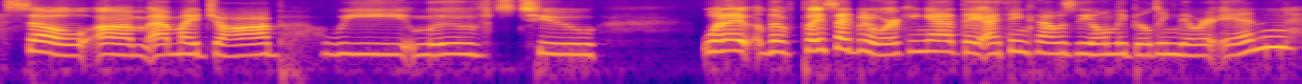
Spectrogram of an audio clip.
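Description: A woman's voice: a little high, fairly even intonation, unhurried, a bit bright, dry recording. A young woman with a stuffy, congested nose, co-hosting a casual chat in a giggly, rambling way. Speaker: podcast co-host.

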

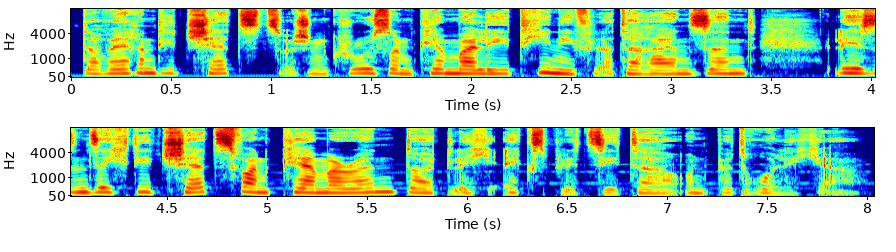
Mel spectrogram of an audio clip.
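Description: A woman hosting a podcast, reading scripted true-crime narration in an even, measured way. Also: mid-range voice, dry recording. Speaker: podcast host.

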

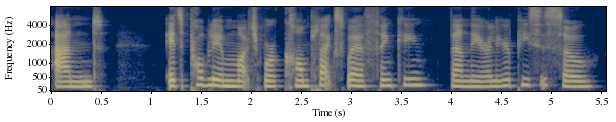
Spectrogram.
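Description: Speaking a little slowly in a smooth, steady, mid-range voice, a woman thoughtfully describes her composing work during a reflective interview. Her sentences are loose and gradually unfold.

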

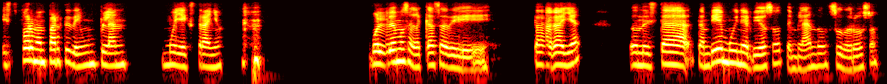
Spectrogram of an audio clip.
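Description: A woman's voice: medium pitch, slow, pauses often, darkish tone, no echo. A woman hosting a casual anime recap chat, laughing often and acting out lines over an online call mic. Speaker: podcast host recapping an anime. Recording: slightly dull, dry call audio.

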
